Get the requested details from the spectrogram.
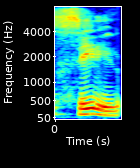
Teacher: E americanos falam city, esse T aí meio D, meio R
